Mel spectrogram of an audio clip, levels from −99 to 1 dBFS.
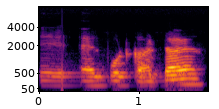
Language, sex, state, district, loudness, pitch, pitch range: Hindi, male, Uttar Pradesh, Jyotiba Phule Nagar, -21 LUFS, 130 Hz, 125-155 Hz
